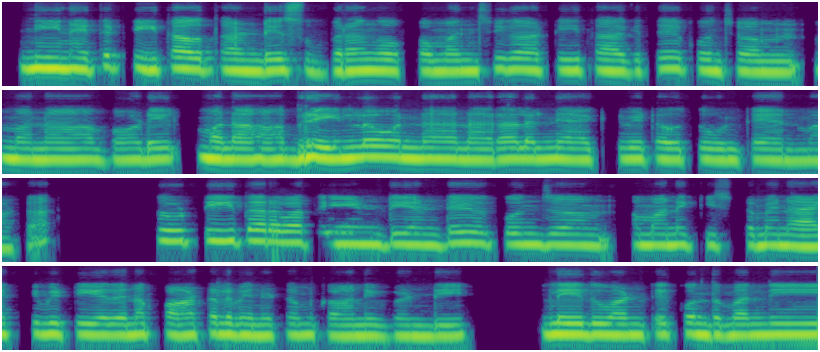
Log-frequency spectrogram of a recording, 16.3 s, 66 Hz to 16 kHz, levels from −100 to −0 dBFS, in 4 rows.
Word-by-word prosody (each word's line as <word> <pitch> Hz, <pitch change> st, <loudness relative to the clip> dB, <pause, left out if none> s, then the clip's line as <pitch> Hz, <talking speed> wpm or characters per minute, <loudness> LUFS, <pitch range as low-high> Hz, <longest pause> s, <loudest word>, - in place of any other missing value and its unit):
నేనైతే 215 Hz, 0 st, +5 dB
టీ 210 Hz, -, +1 dB
తాగుతా 205 Hz, -2 st, +1 dB
అండి. 185 Hz, +1 st, +2 dB
శుభ్రంగా 185 Hz, +1 st, 0 dB
ఒక 180 Hz, -, -8 dB
మంచిగా 190 Hz, +3 st, -1 dB
టీ 190 Hz, -1 st, -3 dB
తాగితే 180 Hz, +2 st, -3 dB
కొంచెం 180 Hz, -2 st, -2 dB, 0.4 s
మన 175 Hz, -1 st, +1 dB, 0.3 s
బాడీ, 175 Hz, +1 st, -1 dB, 0.2 s
మన 180 Hz, -1 st, +5 dB, 0.3 s
బ్రెయిన్‌లో 195 Hz, +1 st, +6 dB
ఉన్న 190 Hz, -1 st, +4 dB, 0.2 s
నరాలన్నీ 180 Hz, +1 st, 0 dB
యాక్టివేట్ 185 Hz, +1 st, -4 dB
అవుతూ 175 Hz, +1 st, -4 dB
ఉంటాయన్నమాట. 165 Hz, -1 st, -5 dB, 0.6 s
సో, 270 Hz, -, -1 dB, 0.2 s
టీ 275 Hz, -, +1 dB, 0.2 s
తరువాత 245 Hz, -4 st, 0 dB, 0.2 s
ఏంటి 215 Hz, -1 st, 0 dB
అంటే, 205 Hz, +3 st, -2 dB, 0.2 s
కొంజెం 210 Hz, -1 st, -1 dB, 0.4 s
మనకిష్టమైన 205 Hz, 0 st, -2 dB
యాక్టివిటీ 190 Hz, 0 st, -2 dB
ఏదైనా 180 Hz, +1 st, +1 dB
పాటలు 185 Hz, +2 st, 0 dB
వినటం 180 Hz, +1 st, -1 dB
కానివ్వండి, 170 Hz, 0 st, -1 dB, 0.5 s
లేదు 190 Hz, -1 st, +5 dB
అంటే, 185 Hz, +1 st, -1 dB
కొంతమంది 185 Hz, 0 st, +2 dB
185 Hz, 125 wpm, -22 LUFS, 180-205 Hz, 0.6 s, బ్రెయిన్‌లో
